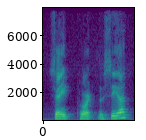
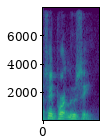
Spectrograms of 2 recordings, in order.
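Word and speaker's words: Port St. Lucie: new affiliate in um St. Port Lucia. Uh St. Port Lucy. I've done that. I've been pronouncing it in the Spanish way.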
